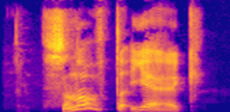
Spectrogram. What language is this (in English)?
Kabyle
